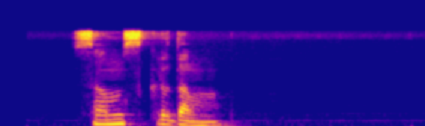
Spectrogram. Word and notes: saṃskṛtam: ˈsɐ̃skr̩tɐm

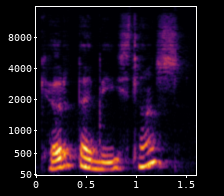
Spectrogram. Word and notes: Kjördæmi Íslands: Icelandic

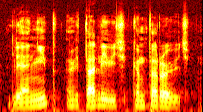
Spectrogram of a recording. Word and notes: Леони́д Вита́льевич Канторо́вич: Russian

